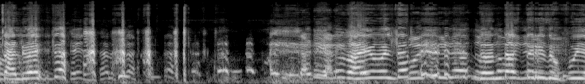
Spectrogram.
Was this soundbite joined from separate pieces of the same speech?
no; 0 cuts

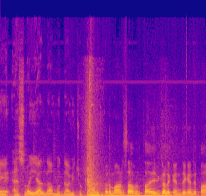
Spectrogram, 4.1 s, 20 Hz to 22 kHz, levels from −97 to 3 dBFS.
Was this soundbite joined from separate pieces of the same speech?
yes; 1 cut; at 2.0 s

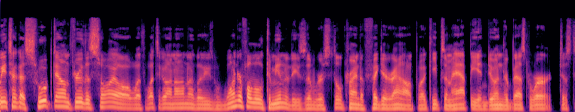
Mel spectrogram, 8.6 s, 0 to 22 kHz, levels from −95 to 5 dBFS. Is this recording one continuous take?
yes; 0 cuts

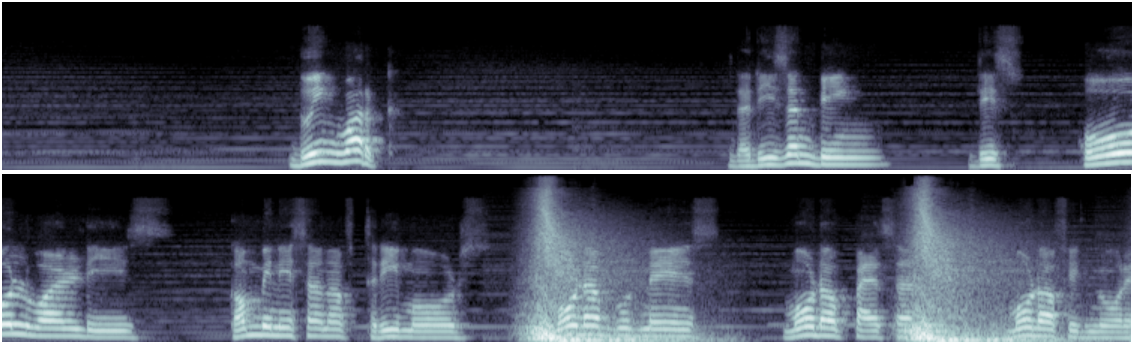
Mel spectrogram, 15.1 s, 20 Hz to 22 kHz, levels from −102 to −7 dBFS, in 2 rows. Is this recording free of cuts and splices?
yes; 0 cuts

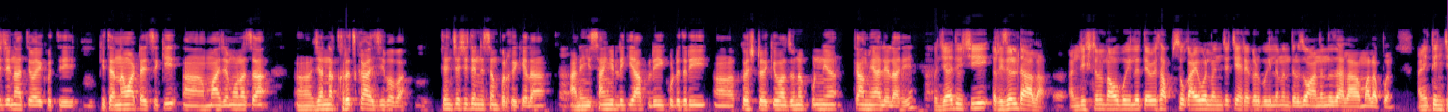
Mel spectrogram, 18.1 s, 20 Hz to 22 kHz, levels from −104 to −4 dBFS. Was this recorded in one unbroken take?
no; 1 cut; at 11.6 s

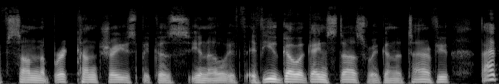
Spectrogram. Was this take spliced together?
no; 0 cuts

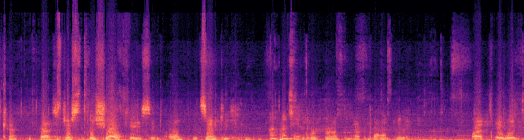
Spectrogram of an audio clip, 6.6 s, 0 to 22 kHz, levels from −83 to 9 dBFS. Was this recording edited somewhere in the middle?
no; 0 cuts

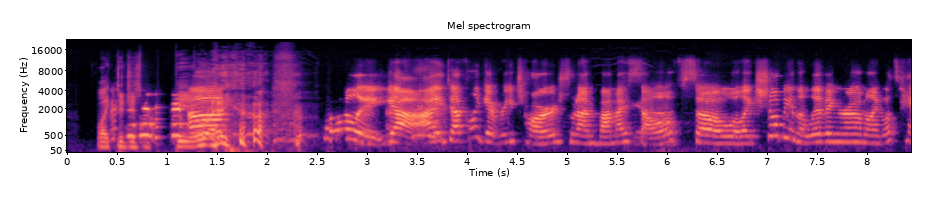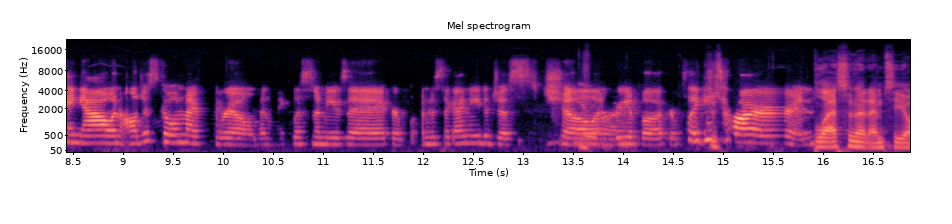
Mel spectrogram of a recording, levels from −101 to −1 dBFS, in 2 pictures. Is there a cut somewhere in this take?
no; 0 cuts

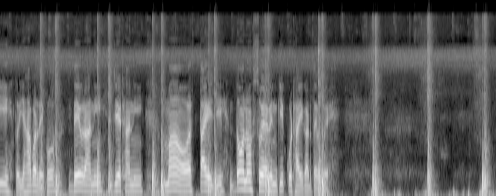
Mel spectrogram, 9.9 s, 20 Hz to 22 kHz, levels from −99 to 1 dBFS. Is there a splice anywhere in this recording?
no; 0 cuts

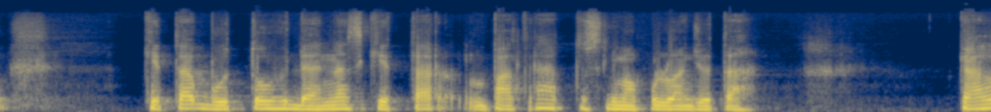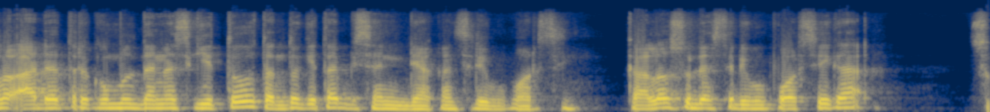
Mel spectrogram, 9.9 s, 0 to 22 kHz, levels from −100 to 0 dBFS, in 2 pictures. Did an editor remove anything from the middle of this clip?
no; 0 cuts

